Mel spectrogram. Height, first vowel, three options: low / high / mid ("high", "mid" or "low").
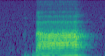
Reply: low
